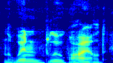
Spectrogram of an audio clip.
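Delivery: ordinary delivery, nothing marked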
